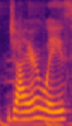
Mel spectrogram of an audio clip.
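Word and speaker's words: Kjaer Weis: how to pronounce it gy ways foundation and my color is transparent I'm assuming the K is silent but please correct me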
